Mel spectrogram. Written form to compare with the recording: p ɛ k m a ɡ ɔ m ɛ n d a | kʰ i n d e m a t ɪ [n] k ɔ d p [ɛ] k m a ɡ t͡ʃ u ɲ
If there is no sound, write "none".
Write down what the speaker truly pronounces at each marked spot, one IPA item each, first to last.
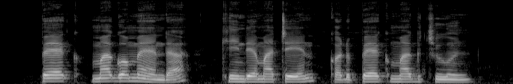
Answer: n, ɛ

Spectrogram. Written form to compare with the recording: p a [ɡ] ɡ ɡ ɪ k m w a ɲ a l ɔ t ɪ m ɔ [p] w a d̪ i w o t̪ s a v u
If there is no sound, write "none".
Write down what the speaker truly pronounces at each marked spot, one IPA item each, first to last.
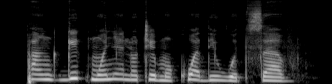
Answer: ŋ, k

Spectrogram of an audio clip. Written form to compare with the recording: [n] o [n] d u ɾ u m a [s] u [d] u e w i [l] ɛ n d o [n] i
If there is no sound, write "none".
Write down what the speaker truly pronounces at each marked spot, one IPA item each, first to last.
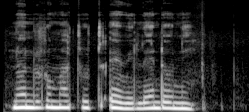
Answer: n, n, t, t, l, n

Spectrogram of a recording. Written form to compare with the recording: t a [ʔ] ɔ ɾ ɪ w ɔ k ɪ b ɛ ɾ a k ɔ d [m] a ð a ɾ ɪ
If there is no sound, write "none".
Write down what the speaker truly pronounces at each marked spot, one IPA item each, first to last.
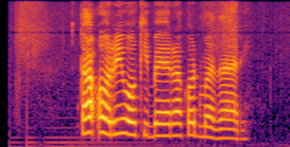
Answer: ʔ, m

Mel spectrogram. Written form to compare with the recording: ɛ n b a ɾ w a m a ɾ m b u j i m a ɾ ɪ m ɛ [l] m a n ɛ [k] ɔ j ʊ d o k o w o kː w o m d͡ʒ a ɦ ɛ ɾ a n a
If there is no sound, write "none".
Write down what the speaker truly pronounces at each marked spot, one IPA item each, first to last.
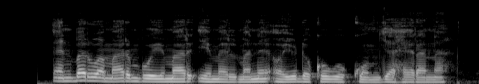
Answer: l, ʔ

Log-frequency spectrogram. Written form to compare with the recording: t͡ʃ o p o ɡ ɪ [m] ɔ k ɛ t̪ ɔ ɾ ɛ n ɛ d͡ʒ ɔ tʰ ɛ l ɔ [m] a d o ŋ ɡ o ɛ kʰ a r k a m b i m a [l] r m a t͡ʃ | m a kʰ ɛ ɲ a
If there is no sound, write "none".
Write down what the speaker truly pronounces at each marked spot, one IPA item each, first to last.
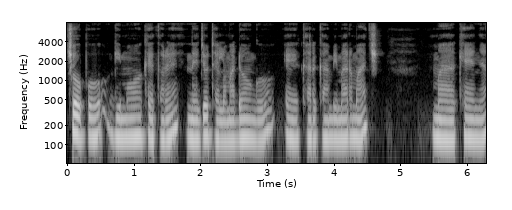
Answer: m, m, none

